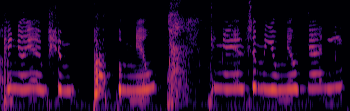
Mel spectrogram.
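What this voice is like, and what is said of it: Baby voice. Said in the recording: “the baby voice”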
